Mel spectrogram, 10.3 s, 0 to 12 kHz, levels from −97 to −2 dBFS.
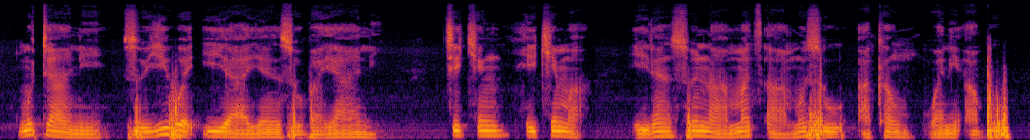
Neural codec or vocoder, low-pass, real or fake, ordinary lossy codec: none; 10.8 kHz; real; none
